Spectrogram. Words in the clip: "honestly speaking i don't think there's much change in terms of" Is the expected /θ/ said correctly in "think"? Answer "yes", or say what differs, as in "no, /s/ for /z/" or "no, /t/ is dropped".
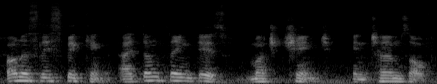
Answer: yes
